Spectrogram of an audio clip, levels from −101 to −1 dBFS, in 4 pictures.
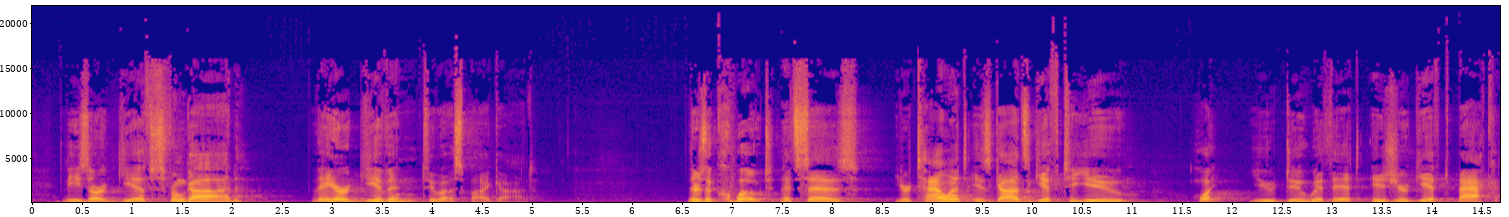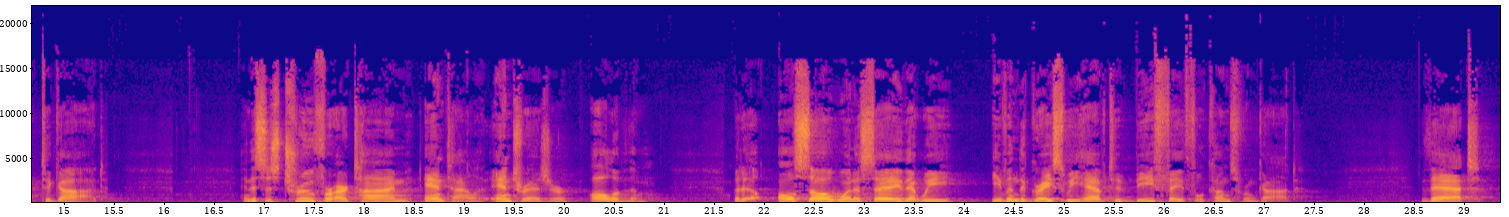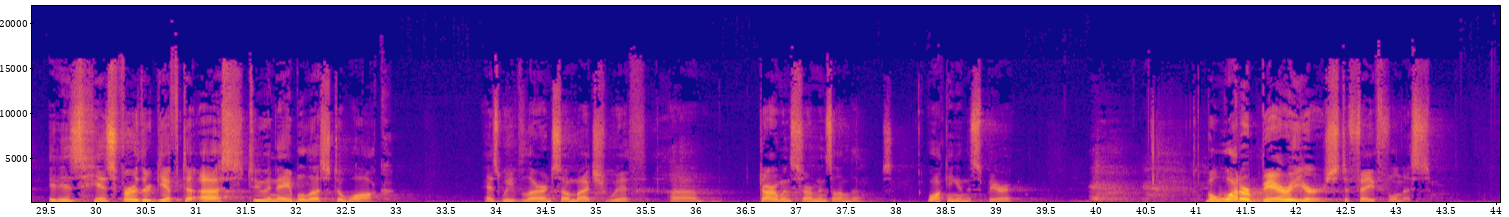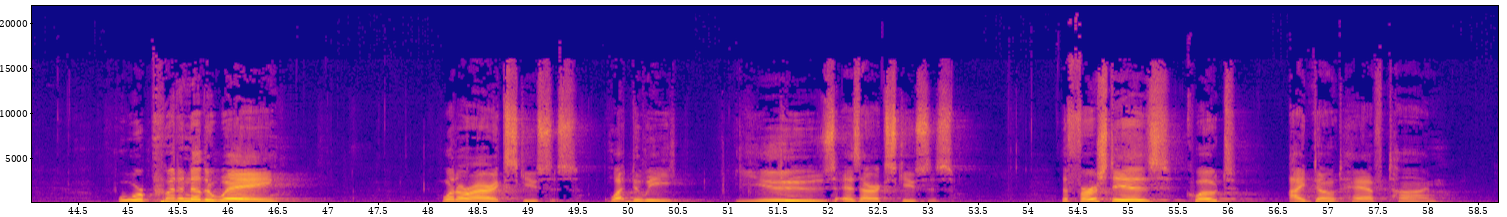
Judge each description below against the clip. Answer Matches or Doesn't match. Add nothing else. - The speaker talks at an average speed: Doesn't match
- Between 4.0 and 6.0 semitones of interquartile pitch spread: Matches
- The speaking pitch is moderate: Matches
